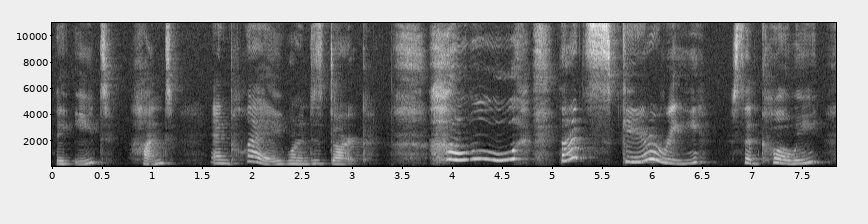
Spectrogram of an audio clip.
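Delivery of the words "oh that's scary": high, loud, drawn-out whimper; frightened little girl. A narrator's reading. Girl scared of animals out in the dark, high frightened whimper. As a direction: wail it like a scared small child.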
